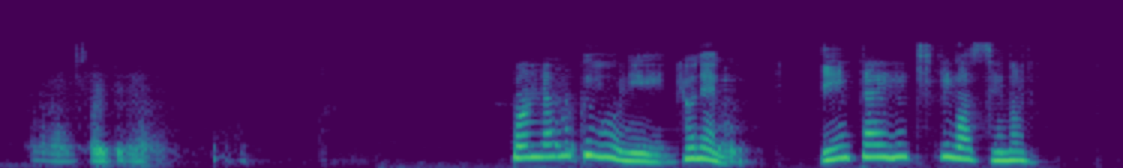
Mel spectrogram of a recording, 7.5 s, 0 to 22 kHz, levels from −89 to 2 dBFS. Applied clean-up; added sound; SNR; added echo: neural mask model DeepFilterNet 3.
